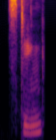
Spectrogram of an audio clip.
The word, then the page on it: sting: Indian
